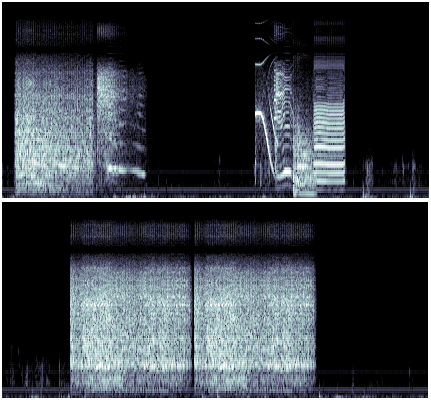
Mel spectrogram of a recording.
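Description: Electronic sound effects from the speaker of a Bright Starts Having A Ball Swirl and Roll Truck toy. First comes a rushing effect lasting about two and a half seconds, then a quick falling whistle-like glide followed by a short buzzy tone. Later there is a rushing effect of about five seconds with a brief break in the middle.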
